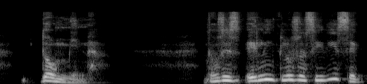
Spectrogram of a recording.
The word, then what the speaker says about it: domina: un primer momento, sino como la palabra domina, con el acento en la no de domina, domina.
